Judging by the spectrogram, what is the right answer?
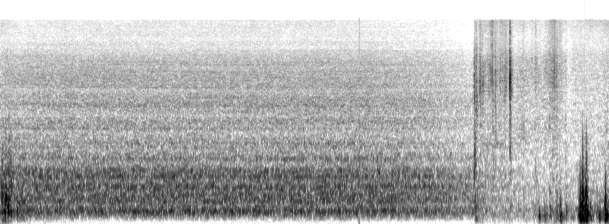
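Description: Steady rushing of blizzard wind and blowing snow. Near the end it turns into uneven, louder gusts buffeting the microphone.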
